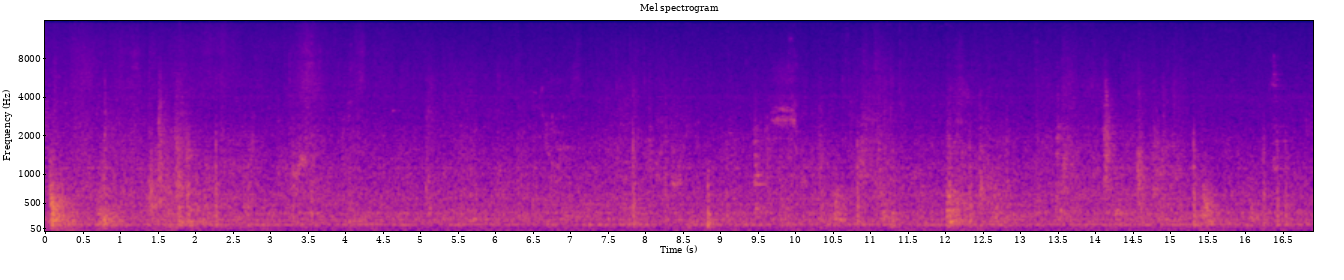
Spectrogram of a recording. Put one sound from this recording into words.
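A choir sings softly in a large hall.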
